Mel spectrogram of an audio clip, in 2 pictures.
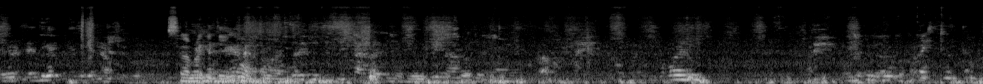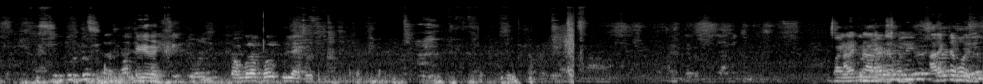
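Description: A crowd of people talk over one another close by.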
